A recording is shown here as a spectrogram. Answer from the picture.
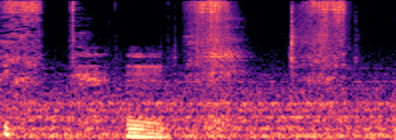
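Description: Serrated shredding peeler scraping strips off a raw carrot in repeated short strokes, each stroke a brief scratchy scrape.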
